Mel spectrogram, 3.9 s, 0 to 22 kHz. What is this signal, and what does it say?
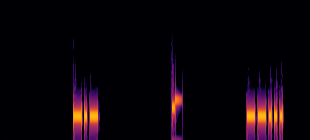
Morse code, heard as a keyed tone, about 36 wpm, 700 Hz. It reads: K 7
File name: Single-Letter-Number-35wpm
